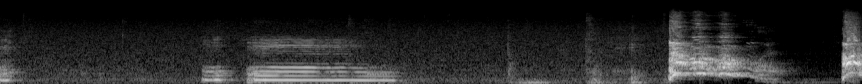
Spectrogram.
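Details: Clumber Spaniel indoors, first a long, steady, nasal whine lasting over a second, then two loud barks, with a person's murmur nearby in a small room.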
